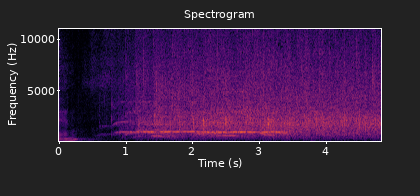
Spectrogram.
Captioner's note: audience applauding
